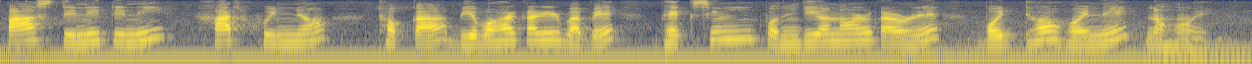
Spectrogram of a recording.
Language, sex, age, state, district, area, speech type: Assamese, female, 60+, Assam, Dibrugarh, rural, read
